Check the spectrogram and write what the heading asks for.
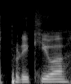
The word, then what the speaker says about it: Pretty Cure: want to pronounce it my daughter says pretty cure because that's the way they pronounce it on the tv show and yeah it's uh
